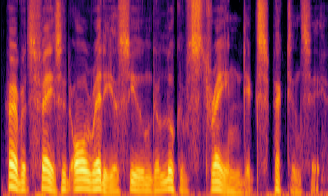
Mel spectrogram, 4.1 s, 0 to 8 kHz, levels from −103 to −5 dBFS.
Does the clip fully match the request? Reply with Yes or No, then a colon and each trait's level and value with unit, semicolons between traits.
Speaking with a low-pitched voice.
Yes: low, 105 Hz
